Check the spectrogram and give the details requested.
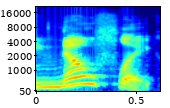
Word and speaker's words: Noehflake: Hayleigh, aka Noehflake, rhymes with snowflake.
